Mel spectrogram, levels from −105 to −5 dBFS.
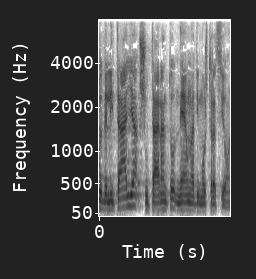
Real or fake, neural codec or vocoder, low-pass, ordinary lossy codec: real; none; none; none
